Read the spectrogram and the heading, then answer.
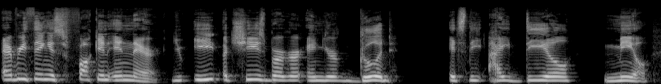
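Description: A man's voice: high-pitched, fairly even intonation, unhurried, fairly bright tone. American man ranting casually, profane and exasperated. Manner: slangy, conversational. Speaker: podcast host. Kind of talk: casual comedic rant.

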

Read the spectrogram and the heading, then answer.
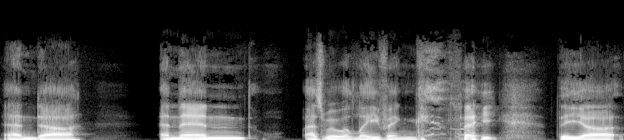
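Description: A man's voice: on the low side, fairly even intonation, drawn-out words, dark tone, clean tone, no echo. A man telling a story in casual chat, amused, laughing often and restarting his sentences.

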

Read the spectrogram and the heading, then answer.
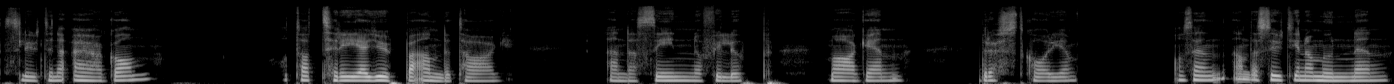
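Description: Calm lady doing a guided meditation, soothing and pretty monotone, really dry close sound. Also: on the low side, no echo. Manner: calm, soothing, unhurried with gentle pauses. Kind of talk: guided yoga nidra relaxation.

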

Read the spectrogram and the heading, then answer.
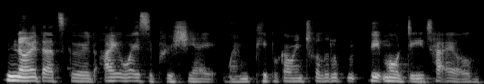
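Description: A woman's voice: deep voice, fairly even intonation, normal speed. A woman interviewer asking thoughtful questions and responding to a guest's answers.

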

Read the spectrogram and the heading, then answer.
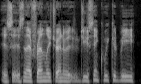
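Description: A man with a creaky, gravelly voice, hosting a bedtime podcast in a gentle, friendly, halting ramble full of stammered repeats and tangents meant to lull listeners to sleep. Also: on the high side, fairly even intonation, dry recording. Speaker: podcast host. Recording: close dry voice over faint music.

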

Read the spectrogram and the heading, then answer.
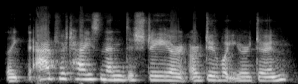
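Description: A woman with an average-pitched voice works as an interviewer. She speaks casually and conversationally, as in an informal chat with a guest. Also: a little fast.

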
